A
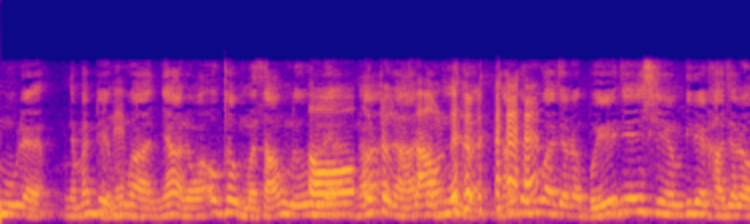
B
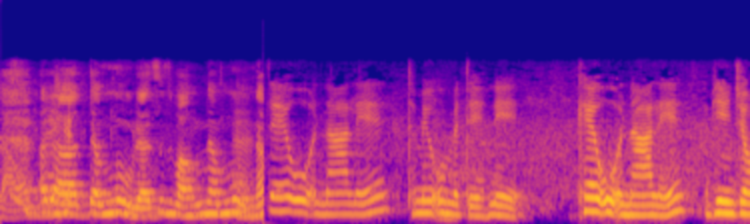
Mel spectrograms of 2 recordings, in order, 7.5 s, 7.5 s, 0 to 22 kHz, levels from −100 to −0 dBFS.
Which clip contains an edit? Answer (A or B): B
